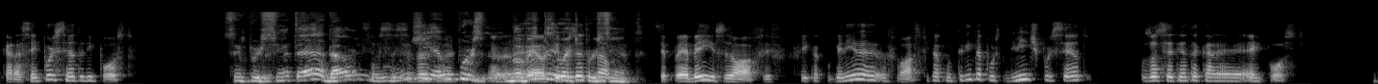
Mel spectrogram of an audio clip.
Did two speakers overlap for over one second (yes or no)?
yes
